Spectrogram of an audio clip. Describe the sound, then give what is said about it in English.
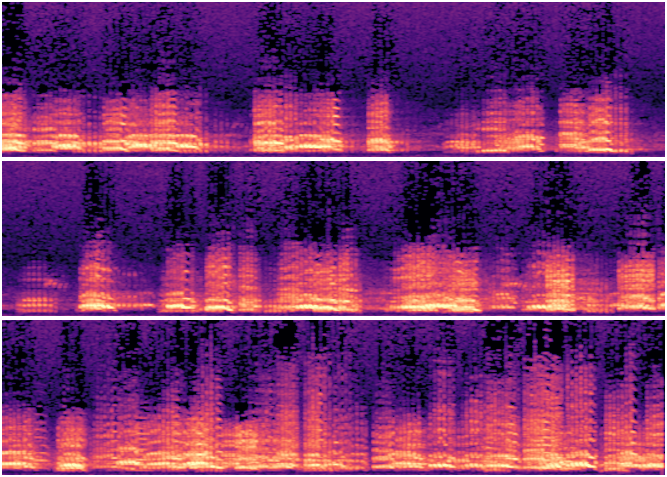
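A flock of sandhill cranes, stopped to feed along the banks of the Platte River near Holdrege, Nebraska, calls continuously, many overlapping rattling, trumpeting voices forming a dense, loud chorus that barely pauses for twenty seconds, with no speech. “Before we go, a quick stop along the banks of the Platte River near Holdrege, Nebraska, where a flock of sandhill cranes has stopped to feed.”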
